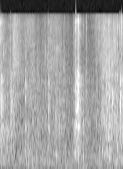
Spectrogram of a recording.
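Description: A few light clicks and knocks as the hard plastic chassis and parts of an Arrma Mojave RC truck are handled and turned over; the sharpest click comes about a second and a half in.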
